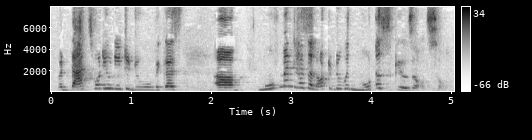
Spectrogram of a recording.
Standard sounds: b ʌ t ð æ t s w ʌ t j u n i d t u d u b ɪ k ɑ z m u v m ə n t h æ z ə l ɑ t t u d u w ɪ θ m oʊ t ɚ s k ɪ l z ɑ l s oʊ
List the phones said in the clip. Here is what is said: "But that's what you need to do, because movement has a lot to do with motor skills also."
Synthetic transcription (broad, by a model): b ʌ t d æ t s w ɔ t j u n i d t u d u b ɪ k ɑ z m u v m ə n t h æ z ə l ɑ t t u d u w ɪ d m oʊ t ɚ s k ɪ l z ɑ l s oʊ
